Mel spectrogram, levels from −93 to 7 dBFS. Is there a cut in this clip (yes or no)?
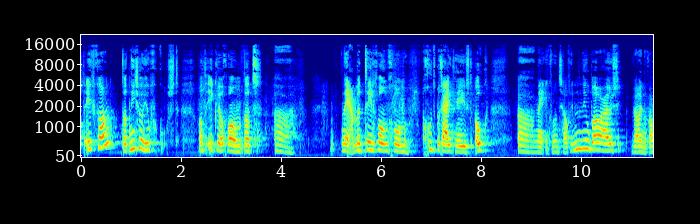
no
